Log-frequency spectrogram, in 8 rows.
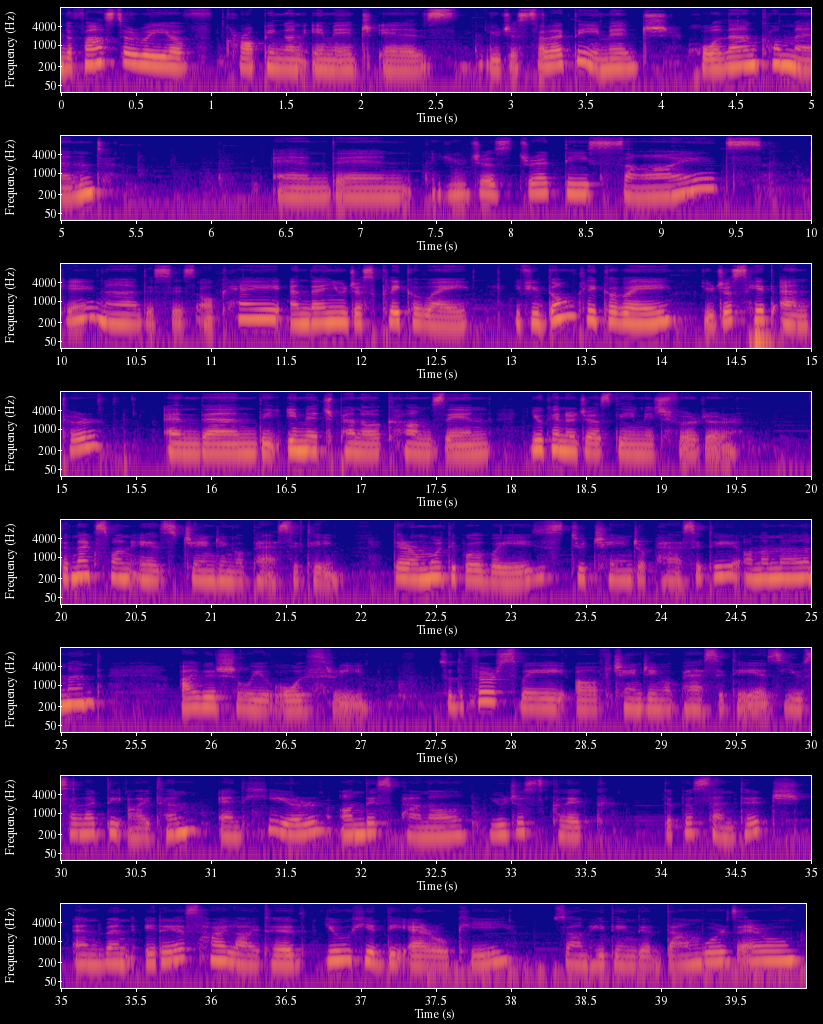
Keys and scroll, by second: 15.2 Return, 37.4 Page_Down, 37.6 Page_Down, 37.8 Page_Down, 37.9 Page_Down, 38.1 Page_Down, 38.3 Down, 38.6 Down, 38.8 Down, 39.0 Down, 39.3 Down, 39.4 Down, 39.6 Down, 39.8 Down, 39.9 Down.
